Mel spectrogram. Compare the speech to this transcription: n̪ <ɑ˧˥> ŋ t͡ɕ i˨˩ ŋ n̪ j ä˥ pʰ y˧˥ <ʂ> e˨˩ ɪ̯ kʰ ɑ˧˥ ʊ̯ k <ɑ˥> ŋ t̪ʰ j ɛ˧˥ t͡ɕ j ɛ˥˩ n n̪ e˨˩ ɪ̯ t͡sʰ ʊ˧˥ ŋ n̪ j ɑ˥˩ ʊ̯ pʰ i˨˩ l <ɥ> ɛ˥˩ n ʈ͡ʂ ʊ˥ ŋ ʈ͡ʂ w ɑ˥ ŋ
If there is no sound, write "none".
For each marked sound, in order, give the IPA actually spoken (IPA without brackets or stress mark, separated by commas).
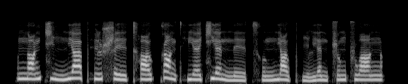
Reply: ɑ˧˥, ʂ, ɑ˥˩, j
